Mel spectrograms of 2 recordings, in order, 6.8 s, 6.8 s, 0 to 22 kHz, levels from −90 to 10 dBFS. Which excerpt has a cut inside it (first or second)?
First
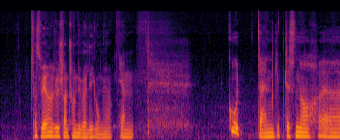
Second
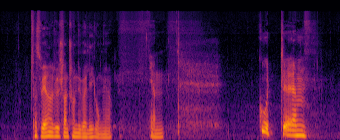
first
